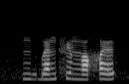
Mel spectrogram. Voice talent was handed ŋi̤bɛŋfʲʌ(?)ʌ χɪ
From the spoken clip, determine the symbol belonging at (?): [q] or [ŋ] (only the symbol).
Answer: ŋ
